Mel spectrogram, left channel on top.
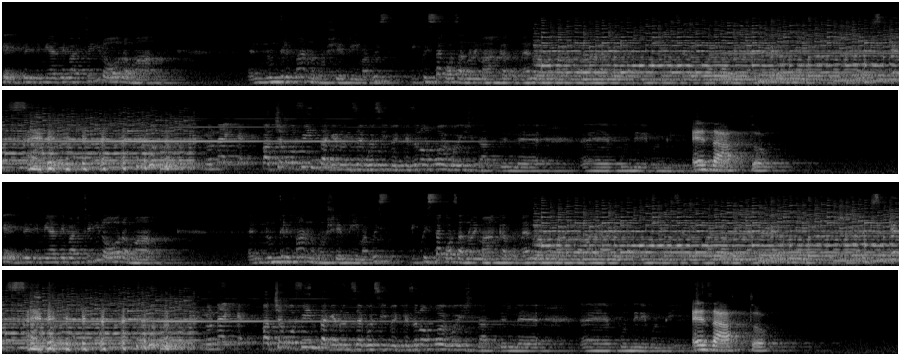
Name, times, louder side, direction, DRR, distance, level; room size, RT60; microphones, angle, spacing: voice 1, 0.0-2.0 2.4-9.6 10.3-16.2, right 1 dB, 60° right, 1 dB, 2.2 m, -36 dB
sound 1, 5.3-10.9, right 1 dB, 5° right, 0.6 m, -32 dB
sound 2, 7.0-13.8, left 2 dB, 10° left, 3.3 m, -38 dB
voice 2, 9.2-9.5 9.9-10.2 15.9-16.7, right 3 dB, 35° right, 9 dB, 0.9 m, -27 dB
13.5 x 12.0 x 6.3 m, 1.1 s
head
